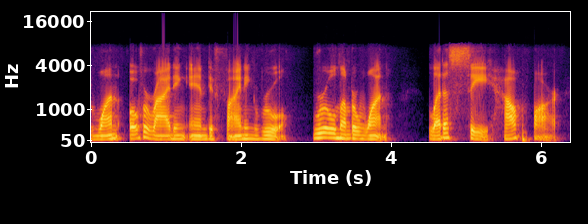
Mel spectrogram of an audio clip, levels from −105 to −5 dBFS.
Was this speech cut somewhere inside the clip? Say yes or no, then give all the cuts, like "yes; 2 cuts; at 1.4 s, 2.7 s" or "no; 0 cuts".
no; 0 cuts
